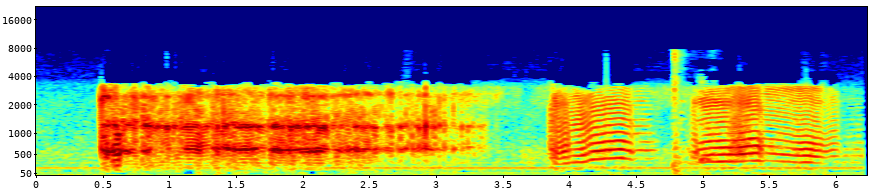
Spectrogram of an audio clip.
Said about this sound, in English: How about that? Dubs? Was that a fart burp I think that combo? Was a combo. Combo. I got to move it from one end to the other.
